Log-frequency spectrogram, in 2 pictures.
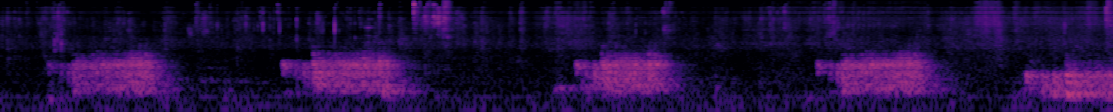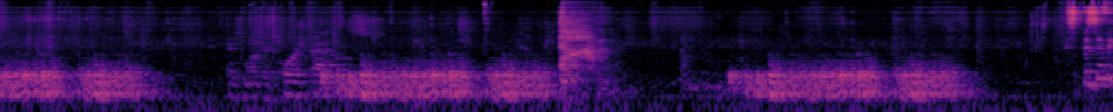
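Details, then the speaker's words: Coarse crackles heard through each breath in the lungs: rough, noisy breath sounds with a rubbing, "excess junk" quality suggesting fluid or secretions in the airways. "Anybody hear that that course crackle? It just doesn't sound right. Does it kind of rubbing sound almost? Just sounds like a lot of excess junk almost inside those lungs."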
